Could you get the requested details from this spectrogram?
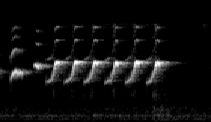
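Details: Singing while it dances, a pet cockatiel gives a quick series of about seven upswept whistled notes, each rising sharply, roughly four per second, then falls silent over a faint hum.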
